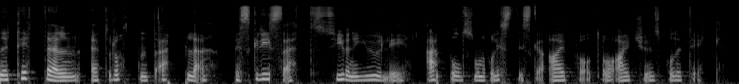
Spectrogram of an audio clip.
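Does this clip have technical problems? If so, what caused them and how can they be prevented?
Yes. At about 2.69 to 2.71 s there is a skip ahead. The jitter buffer had already received later audio and discarded roughly a second of sound, either lost in transit or dropped when the buffer overflowed. Playback therefore leaps forward with no gap at all: the sound before and after the jump is spliced almost directly, and about a second of material is simply missing. Sizing the buffer to absorb bursts, and concealing losses rather than discarding queued audio, would prevent this.

Two stretches show jitter buffer speed-up. The buffer held more audio than its target, so the receiver repeatedly cut out short pieces one or a few pitch periods long to shrink the delay. From 2.99 to 5.56 s the speech runs at about 117% speed, with roughly 400 ms removed, and sounds noticeably hurried while the pitch stays the same. 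From 6.09 to 7.34 s the rate is a milder 104%, removing only a few tens of milliseconds. Smoother network delivery and a gentler, slower delay-reduction policy would prevent this.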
